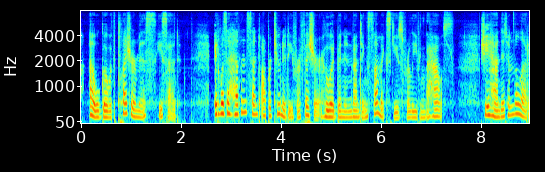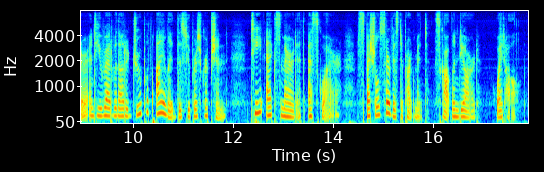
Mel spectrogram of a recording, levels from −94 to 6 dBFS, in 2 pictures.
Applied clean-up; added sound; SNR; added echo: none; none; none; none.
